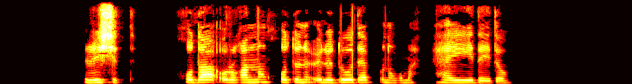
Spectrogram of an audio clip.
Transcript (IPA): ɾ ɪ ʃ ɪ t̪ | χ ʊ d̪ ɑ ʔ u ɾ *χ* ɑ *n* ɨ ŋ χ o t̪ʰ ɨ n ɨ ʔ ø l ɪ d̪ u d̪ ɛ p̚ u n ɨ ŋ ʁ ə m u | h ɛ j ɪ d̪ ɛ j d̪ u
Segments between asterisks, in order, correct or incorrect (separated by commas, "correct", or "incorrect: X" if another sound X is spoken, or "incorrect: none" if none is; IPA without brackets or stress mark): incorrect: ʁ, incorrect: nː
